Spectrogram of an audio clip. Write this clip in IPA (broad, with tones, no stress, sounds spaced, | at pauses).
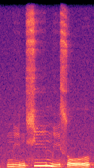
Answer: m i˨˩ n ɕ i˥ m i˧˥ s o˨˩˦ ʊ̯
